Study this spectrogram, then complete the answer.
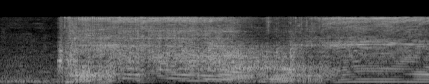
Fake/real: real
